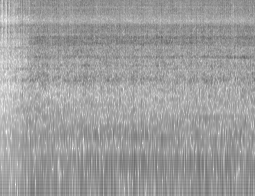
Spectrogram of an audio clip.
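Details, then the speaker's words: Stihl two-stroke hedge trimmer, sluggish, rattle heard, held at full throttle: it drones flat and rough, never reaching a clean scream. Bogging. "Oh, that's no good. No. That's a full throttle."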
